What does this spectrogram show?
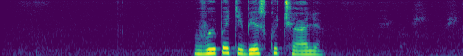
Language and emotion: Russian, neutral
